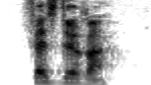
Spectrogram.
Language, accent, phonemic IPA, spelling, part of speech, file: French, France, /fas də ʁa/, face de rat, noun, LL-Q150 (fra)-face de rat.wav
- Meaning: ratface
